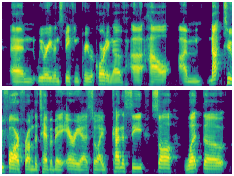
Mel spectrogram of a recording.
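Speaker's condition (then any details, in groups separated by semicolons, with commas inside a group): No condition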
